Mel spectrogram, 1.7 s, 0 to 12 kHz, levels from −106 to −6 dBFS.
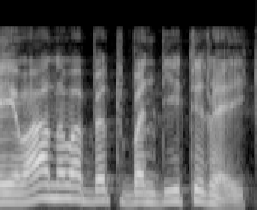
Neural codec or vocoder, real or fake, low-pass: codec, 16 kHz, 16 kbps, FreqCodec, larger model; fake; 7.2 kHz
